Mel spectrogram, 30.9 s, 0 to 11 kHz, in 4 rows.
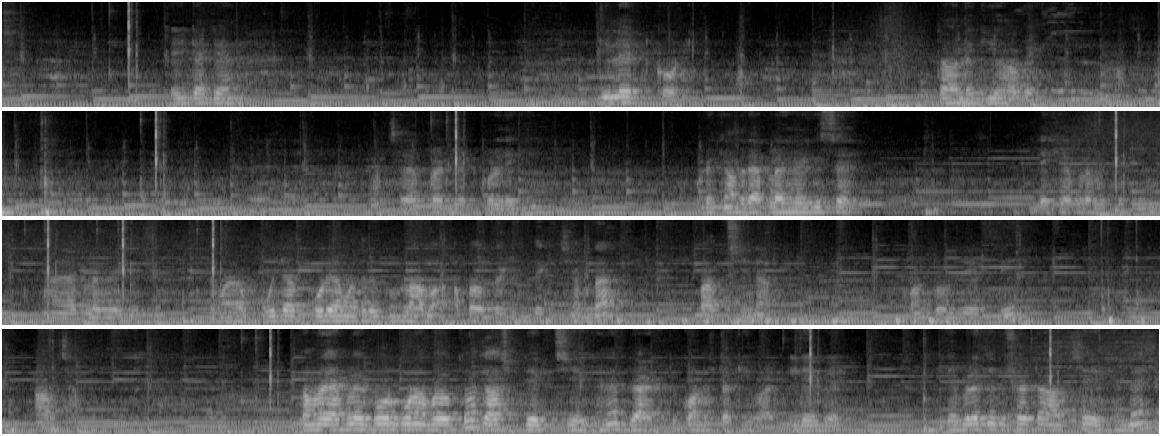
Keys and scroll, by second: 19.5 ctrl+z, 20.0 ctrl+z, 20.3 ctrl+z, 20.5 ctrl+z, 20.7 ctrl+z, 21.0 ctrl+z, 21.4 ctrl+z, 21.6 ctrl+z, 23.0 ctrl+shift+z.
